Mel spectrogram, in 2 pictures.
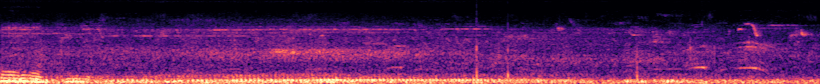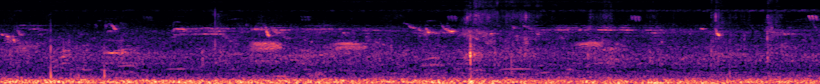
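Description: Birds chirping and calling in short, scattered notes, over a steady low rumble.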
